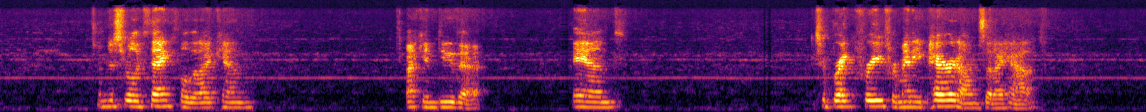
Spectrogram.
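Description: A middle-aged woman speaks calmly in short phrases into a webcam microphone, with pauses between them.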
